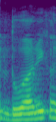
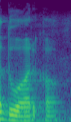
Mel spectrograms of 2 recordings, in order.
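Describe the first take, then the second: First: द्वारिका with "ri" in the middle; wrong form. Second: द्वारका with no i after the r; correct form. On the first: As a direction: say द्वारिका as du-aa-ri-kaa. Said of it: "नहीं होता". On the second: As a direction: say द्वारका as du-aar-kaa. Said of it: "ये होता है". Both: Shown as a demonstration.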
